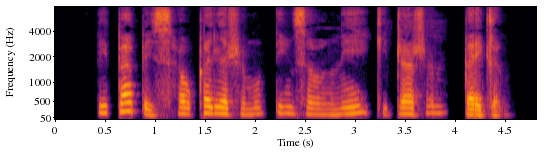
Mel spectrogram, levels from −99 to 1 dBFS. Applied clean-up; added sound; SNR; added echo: none; none; none; none.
